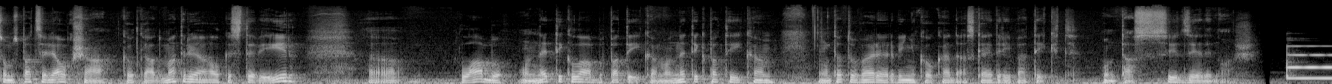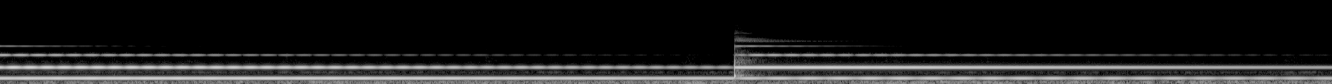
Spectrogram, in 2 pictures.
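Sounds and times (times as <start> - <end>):
speech: 0.0 - 12.6
meditation gong ringing: 12.8 - 26.6.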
